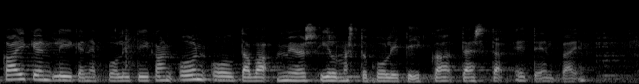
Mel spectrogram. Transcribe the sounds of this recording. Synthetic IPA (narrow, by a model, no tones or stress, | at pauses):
kɑikenliːkenːepːolit̪iːkɑnonolt̪ɑʋɑmyøsilmɑst̪opolit̪iːkːɑːt̪æst̪æ̰et̪eːmpæin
